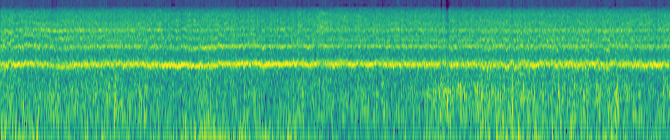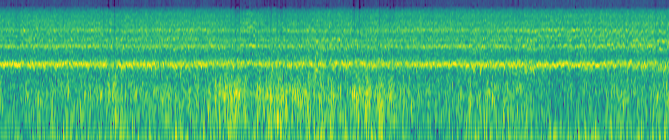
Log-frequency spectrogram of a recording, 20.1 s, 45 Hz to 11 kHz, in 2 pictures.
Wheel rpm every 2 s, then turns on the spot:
220, 220, 230, 230, 230, 230, 230, 230, 230, 220.
none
